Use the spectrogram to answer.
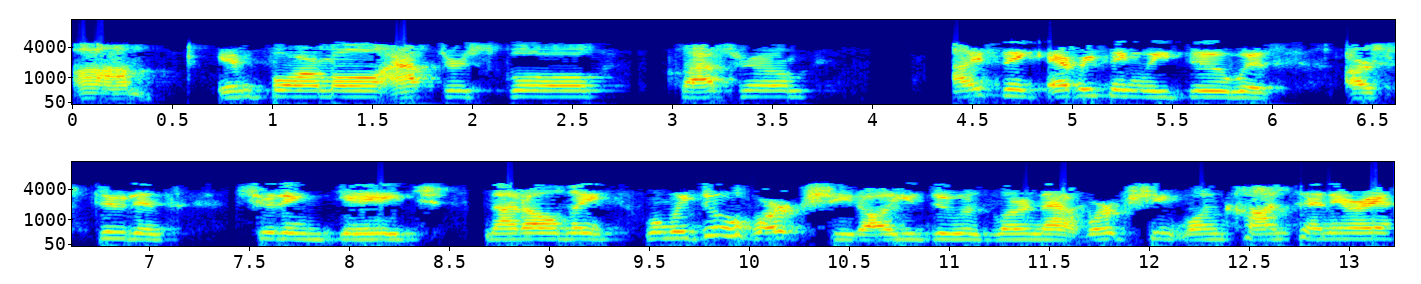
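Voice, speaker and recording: A woman with an unremarkable speaking voice talks at a fairly slow pace, keeping a medium pitch and fairly even intonation. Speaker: educator and conference presenter. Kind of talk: online conference presentation.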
